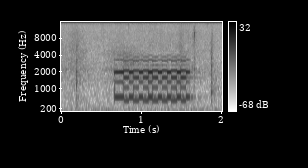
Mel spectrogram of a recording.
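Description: Desk telephone's electronic ringer sounding one ring about a second long: a fast warbling trill of alternating tones.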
